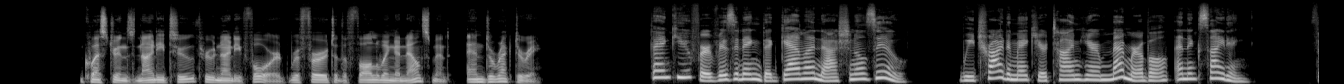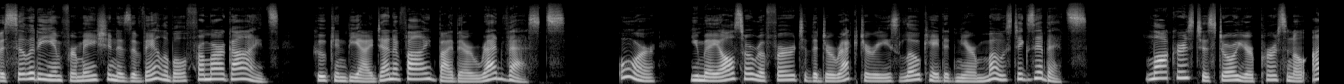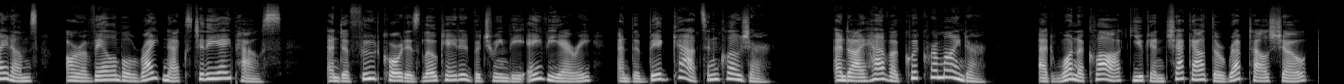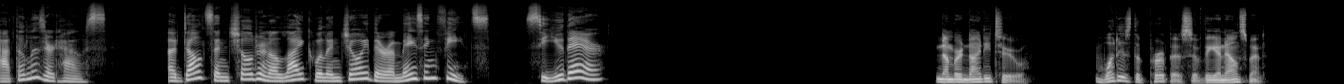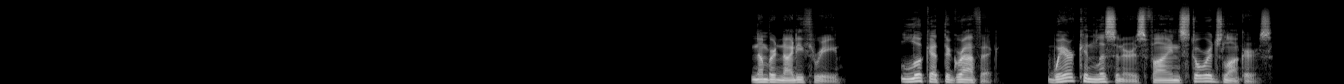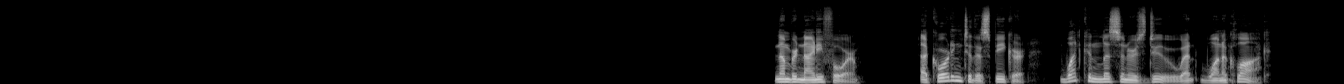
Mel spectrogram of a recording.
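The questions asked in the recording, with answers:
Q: What is the purpose of the announcement?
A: To give visitors information about the zoo's facilities

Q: According to the speaker, what can listeners do at 1 o'clock?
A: Watch the reptile show at the Lizard House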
